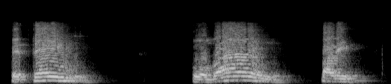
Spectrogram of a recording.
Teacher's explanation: Son palabras agudas, donde la última sílaba es la que se pronuncia con mayor intensidad.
